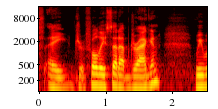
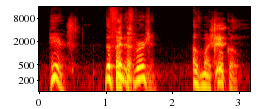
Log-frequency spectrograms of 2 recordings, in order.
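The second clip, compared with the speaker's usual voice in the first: deep dramatic reading voice; 5 semitones higher than usual. Giving a dramatic reading of a short forum post: deep dramatic voice. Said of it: "We can do a deep dramatic voice".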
